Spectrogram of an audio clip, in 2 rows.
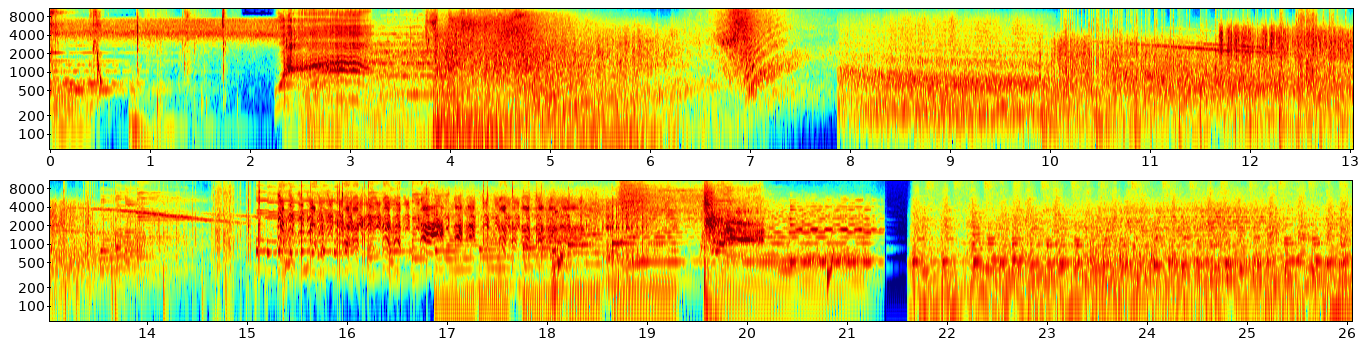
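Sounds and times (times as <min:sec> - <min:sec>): music: 0:00.0 - 0:01.6, 0:02.6 - 0:03.9, 0:16.8 - 0:26.0
loud boom: 0:03.8 - 0:14.4
whooshing pitch sweep: 0:06.3 - 0:09.9
falling whistles: 0:11.0 - 0:12.0, 0:13.4 - 0:15.3.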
